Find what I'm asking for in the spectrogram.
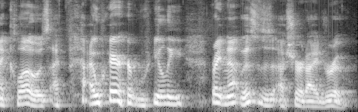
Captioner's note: chuckling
